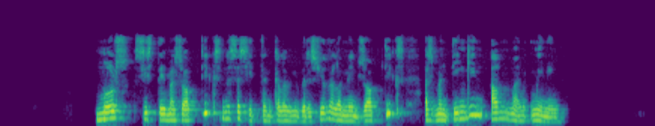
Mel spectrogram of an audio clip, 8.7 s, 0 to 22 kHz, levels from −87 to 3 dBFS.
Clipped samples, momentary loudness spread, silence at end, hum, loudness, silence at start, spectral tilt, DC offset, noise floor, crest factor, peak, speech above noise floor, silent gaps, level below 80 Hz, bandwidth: under 0.1%; 8 LU; 1.25 s; none; -18 LUFS; 1.3 s; -7 dB/octave; under 0.1%; -86 dBFS; 16 dB; -2 dBFS; 69 dB; none; -56 dBFS; 8 kHz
